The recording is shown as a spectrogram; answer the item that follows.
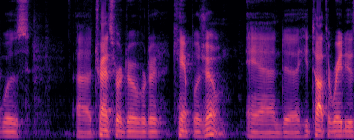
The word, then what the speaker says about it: Lejeune: heard until recently when they started promoting the correct pronunciation of Camp Lejeune. But to me, it's still Camp Lejeune. Yeah, there's no R in there.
